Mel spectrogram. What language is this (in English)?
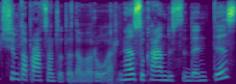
Lithuanian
